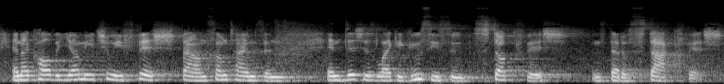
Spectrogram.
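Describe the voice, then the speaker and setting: A woman's voice with ordinary pitch variation amid noticeable background noise. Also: medium pitch for a woman, moderate pace. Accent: American. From US Midwest, Chicago suburb. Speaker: writer. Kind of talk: speech.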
